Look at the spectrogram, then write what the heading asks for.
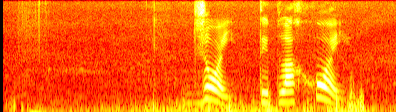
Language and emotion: Russian, angry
